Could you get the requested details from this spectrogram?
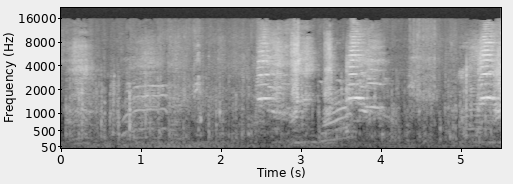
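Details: Pet geese give loud, harsh honks in bursts, each about half a second and recurring every second or so, with softer nasal calls between them; the geese are kept alongside ducks.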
